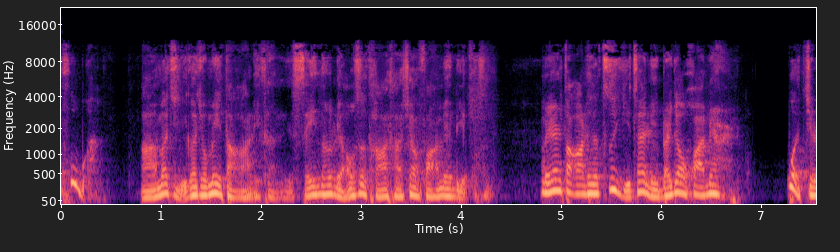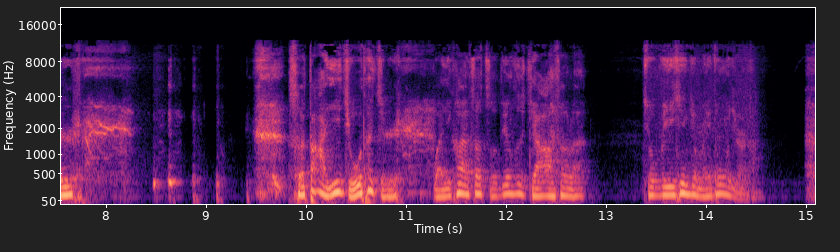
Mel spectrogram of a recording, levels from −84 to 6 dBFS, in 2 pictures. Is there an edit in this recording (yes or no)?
yes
